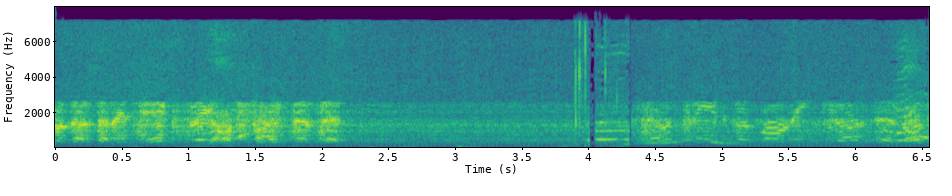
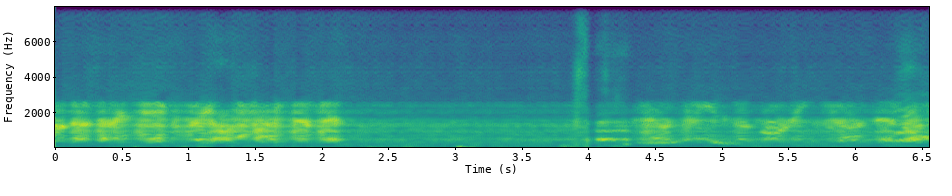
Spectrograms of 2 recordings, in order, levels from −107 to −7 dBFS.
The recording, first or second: first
